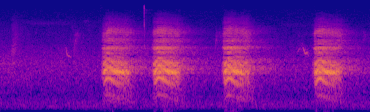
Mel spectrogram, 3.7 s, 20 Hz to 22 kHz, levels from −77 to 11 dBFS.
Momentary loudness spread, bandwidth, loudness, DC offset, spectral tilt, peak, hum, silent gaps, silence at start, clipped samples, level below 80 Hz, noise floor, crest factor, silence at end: 18 LU; 16 kHz; -15 LUFS; under 0.1%; 3 dB/octave; -2 dBFS; none; none; 0.05 s; under 0.1%; -74 dBFS; -41 dBFS; 18 dB; 0.05 s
